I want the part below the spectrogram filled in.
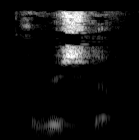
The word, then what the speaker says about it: Arishta: When Krishna was trying to capture the demon, because the Sanskrit's not pronounced here properly. Arishta.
